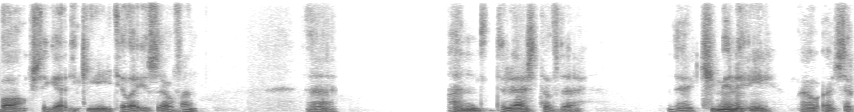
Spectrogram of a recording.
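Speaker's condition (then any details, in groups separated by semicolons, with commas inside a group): Throat cancer treatment effects, stage 4 throat cancer; tracheostomy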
